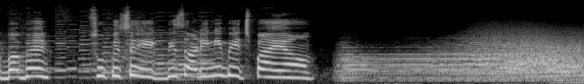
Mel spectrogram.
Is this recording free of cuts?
yes; 0 cuts

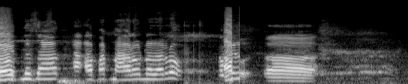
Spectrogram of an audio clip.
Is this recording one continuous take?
no; 1 cut; at 2.4 s

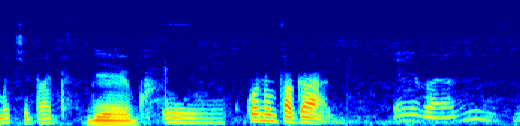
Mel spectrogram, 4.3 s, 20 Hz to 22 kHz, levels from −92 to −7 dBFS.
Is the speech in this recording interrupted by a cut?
yes; 1 cut; at 2.8 s

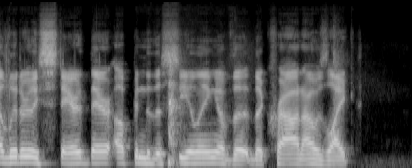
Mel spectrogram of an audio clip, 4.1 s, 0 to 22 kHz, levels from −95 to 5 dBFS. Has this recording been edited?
no; 0 cuts

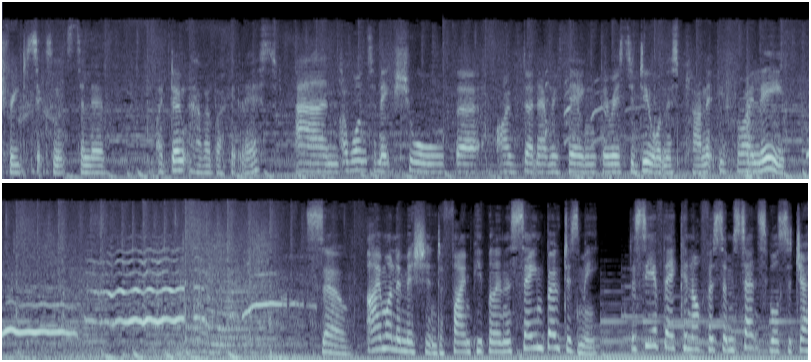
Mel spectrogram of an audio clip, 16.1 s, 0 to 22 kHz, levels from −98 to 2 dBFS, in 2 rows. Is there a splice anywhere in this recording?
yes; 1 cut; at 1.1 s

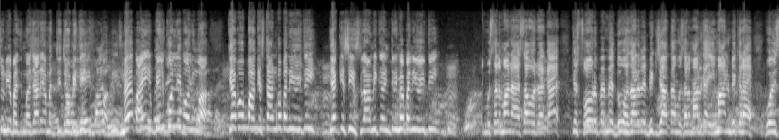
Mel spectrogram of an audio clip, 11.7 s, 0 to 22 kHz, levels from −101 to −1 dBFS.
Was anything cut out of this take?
yes; 1 cut; at 7.2 s

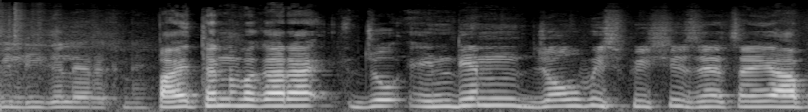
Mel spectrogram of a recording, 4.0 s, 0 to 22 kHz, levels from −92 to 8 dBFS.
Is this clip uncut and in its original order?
yes; 0 cuts

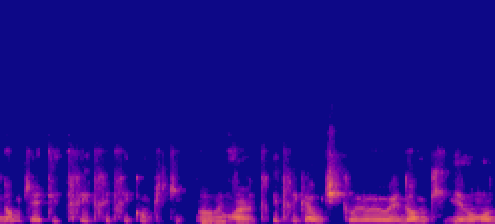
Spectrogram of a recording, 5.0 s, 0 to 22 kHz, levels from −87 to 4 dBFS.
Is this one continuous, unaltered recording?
yes; 0 cuts

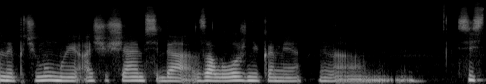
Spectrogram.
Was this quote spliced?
no; 0 cuts

